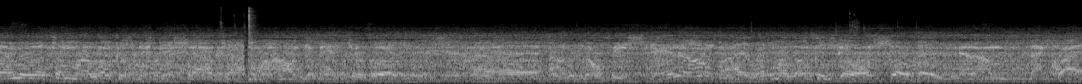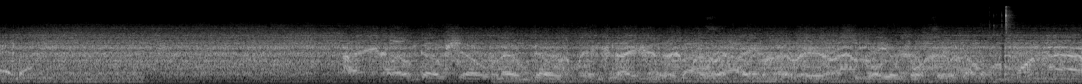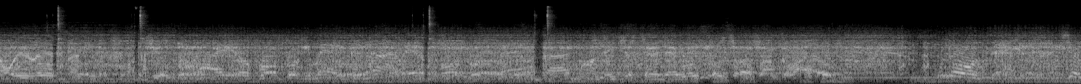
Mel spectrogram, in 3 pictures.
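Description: Voices heard over a Galaxy CB radio's speaker, steady static with far-off stations talking through it, too unclear to make out.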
